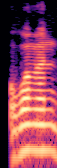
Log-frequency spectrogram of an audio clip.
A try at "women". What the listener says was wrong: So women instead of woman, women.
